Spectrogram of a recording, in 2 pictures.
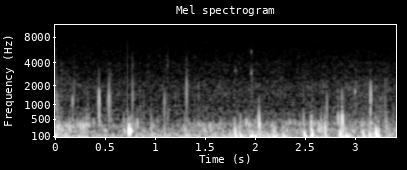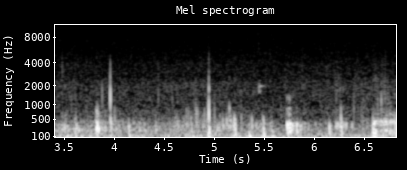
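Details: Stomach growling (borborygmi) after drinking Coke with Mentos: continuous low gurgling and rumbling with scattered bubbling pops.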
